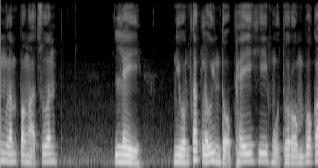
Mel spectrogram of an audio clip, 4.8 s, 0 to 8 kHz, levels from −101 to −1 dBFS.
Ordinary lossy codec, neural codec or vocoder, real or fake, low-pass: none; none; real; 7.2 kHz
